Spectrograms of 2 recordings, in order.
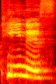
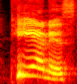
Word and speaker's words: pianist: He said, not penis, T, it's pianist.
